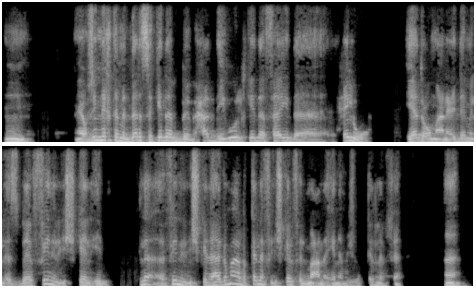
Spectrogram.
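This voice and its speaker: A man with an Egyptian Arabic accent teaches a Quran commentary lesson in a fairly high, animated voice that is darkish with a breathy edge. He reads quotes slowly, then explains them in colloquial talk while questioning his students.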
